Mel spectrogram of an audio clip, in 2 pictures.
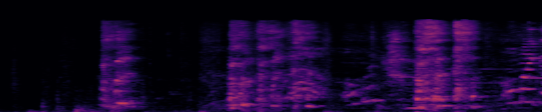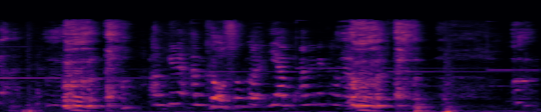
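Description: A woman cries out in panic and shouts urgently.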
